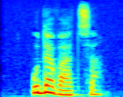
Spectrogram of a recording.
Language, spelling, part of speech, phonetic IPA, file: Russian, удаваться, verb, [ʊdɐˈvat͡sːə], Ru-удаваться.ogg
- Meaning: 1. to turn out well, to be a success 2. to succeed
